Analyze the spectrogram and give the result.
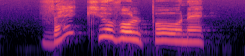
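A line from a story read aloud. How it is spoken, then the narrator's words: Exclamation. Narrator (Italian): esclamò il pari Verisoft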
